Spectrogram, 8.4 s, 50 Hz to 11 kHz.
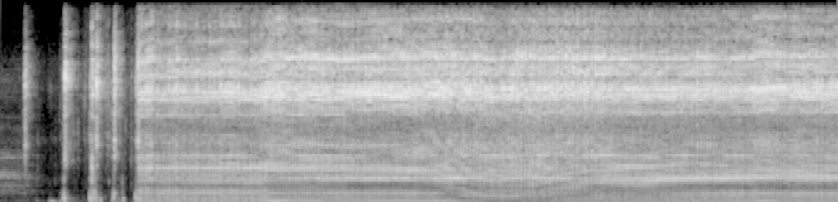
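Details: Nitro RC truck with OS number 8 glow plug, flooded with fuel: a few sharp bangs as it fires, then a buzzy high idle, idle screw up half a turn, wavering slightly in pitch but running steadily.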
